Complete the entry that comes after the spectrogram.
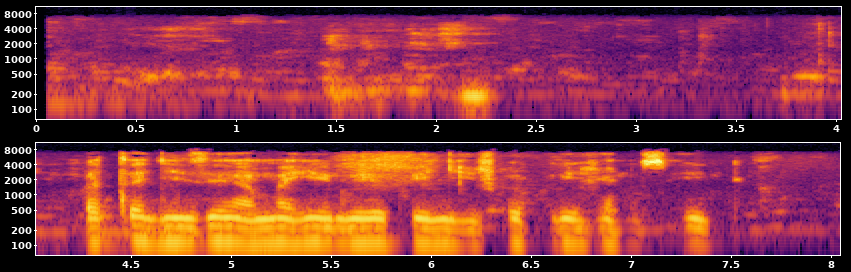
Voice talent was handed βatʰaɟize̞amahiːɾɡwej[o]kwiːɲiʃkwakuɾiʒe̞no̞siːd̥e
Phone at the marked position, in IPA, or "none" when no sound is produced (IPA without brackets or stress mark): o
